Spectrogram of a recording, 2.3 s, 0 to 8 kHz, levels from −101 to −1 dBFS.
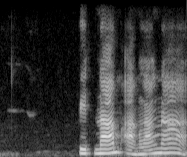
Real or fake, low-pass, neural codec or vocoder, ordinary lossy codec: real; none; none; none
